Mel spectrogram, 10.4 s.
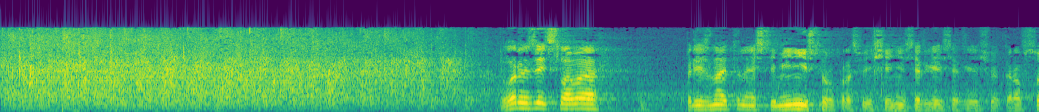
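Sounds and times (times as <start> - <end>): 
audience applause: 0.0 - 5.0
speech: 5.0 - 6.1, 6.9 - 10.3.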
